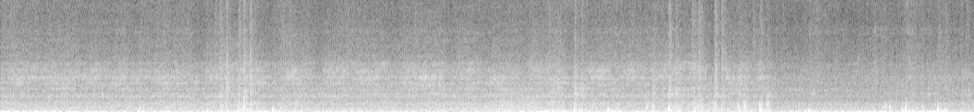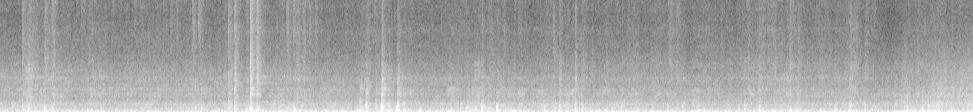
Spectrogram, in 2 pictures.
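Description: Double-decker passenger train running along the track: a steady low rumble with irregular clicks of the wheels over rail joints.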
